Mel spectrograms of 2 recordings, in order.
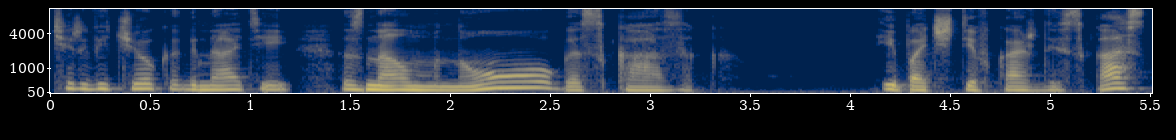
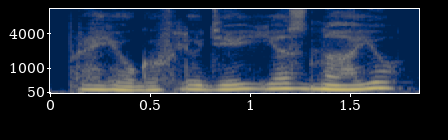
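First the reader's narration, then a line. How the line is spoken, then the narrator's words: Quiet little worm. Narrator (Russian): тихо сказал червячок Игнатий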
